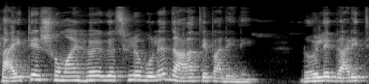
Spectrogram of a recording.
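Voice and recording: In a natural voice, someone reads a text aloud.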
